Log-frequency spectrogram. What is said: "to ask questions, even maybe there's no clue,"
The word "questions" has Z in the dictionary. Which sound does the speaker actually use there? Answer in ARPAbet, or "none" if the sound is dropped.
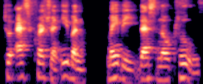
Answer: none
